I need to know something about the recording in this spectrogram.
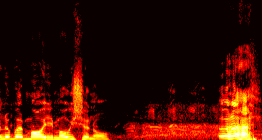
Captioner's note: laughter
